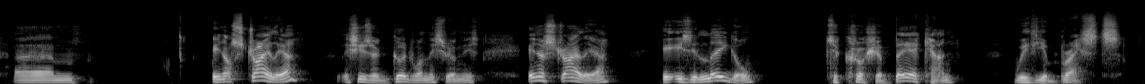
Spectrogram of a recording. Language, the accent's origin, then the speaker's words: English; United Kingdom; from the good old UK, from my home country uh, that I love.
